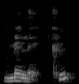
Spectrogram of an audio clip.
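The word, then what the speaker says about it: מלך: E si legge male a con Malak, che si voglia. Perfetto. La stessa parola, M-L-K, se la leggiamo non in quel modo, ma Melek, vuol dire re.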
